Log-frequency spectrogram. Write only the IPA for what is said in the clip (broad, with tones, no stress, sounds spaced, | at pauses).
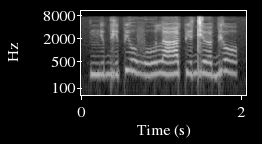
nʲ ʊ˩˧ bʲ e˩˧ pʲ oː˦˨ v oː˩˧ l aː˩˧ pʲ ə˩˧ dʲ œː˨˩ bʲ ɔ˦˨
